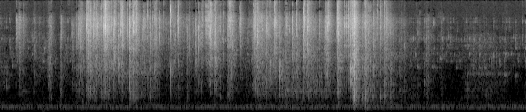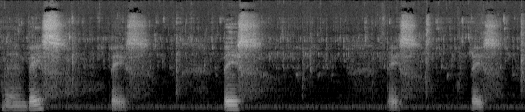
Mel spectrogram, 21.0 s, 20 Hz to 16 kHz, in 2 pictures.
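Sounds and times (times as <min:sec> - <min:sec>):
wrapper crinkling as torn open: 0:00.3 - 0:08.7.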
